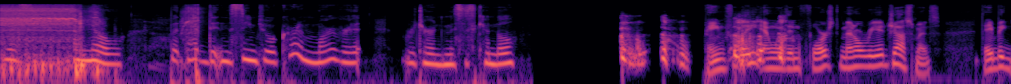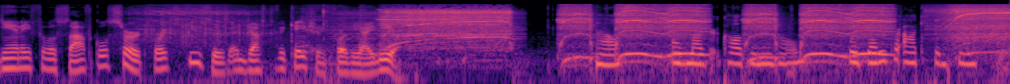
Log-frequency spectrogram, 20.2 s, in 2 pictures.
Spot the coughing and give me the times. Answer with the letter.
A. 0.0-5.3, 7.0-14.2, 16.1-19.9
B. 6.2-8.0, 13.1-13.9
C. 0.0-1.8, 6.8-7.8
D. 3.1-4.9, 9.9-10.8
B.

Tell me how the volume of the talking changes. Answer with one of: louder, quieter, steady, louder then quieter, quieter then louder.
steady.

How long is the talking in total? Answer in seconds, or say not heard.
16 s.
